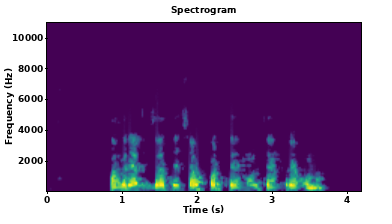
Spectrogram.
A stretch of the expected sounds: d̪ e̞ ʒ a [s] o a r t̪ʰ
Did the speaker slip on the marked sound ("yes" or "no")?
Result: yes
